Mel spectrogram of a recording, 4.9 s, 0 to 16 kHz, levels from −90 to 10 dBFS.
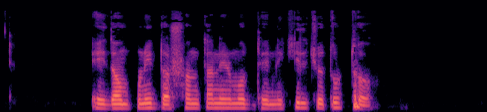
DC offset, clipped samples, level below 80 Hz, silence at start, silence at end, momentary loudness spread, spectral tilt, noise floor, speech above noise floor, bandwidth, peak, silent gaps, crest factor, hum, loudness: under 0.1%; under 0.1%; -74 dBFS; 0.9 s; 1.15 s; 6 LU; -6.5 dB/octave; -89 dBFS; 66 dB; 11 kHz; -6 dBFS; none; 20 dB; none; -24 LUFS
